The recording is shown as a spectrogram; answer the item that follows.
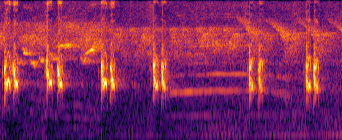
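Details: Yellow-vented bulbul lure recording. Short, rough chattering bursts repeat about every half second, then pause, with a thin drawn-out whistle in the background.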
